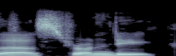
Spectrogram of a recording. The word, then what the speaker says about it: Stronde: but I like it on demand it is pronounced strandi because of that acronym element but we do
